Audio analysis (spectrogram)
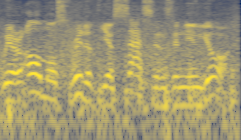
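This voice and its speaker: An actor as a jovial, high-voiced gentleman first mate. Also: lively intonation, fairly quick, natural voice. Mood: jovial, wry. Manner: florid, wry, theatrical. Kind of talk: theatrical period game cutscene acting. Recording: waves and ship noise behind voice.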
